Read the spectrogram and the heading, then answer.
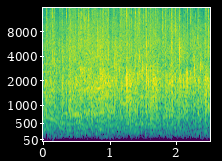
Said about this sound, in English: Yeah, you applaud.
